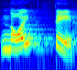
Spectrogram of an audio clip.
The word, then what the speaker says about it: noite: E tem um lembrete para vocês assim, ó, a letra E em final de palavra costuma ser pronunciada com som de I, foi o que eu acabei de falar agora para vocês.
